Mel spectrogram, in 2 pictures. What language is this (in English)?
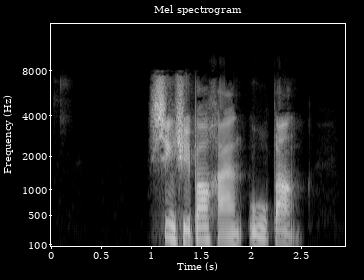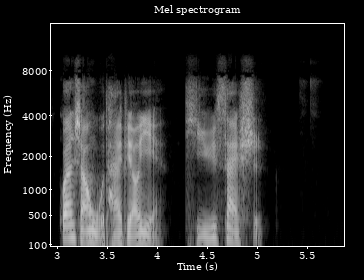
Chinese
